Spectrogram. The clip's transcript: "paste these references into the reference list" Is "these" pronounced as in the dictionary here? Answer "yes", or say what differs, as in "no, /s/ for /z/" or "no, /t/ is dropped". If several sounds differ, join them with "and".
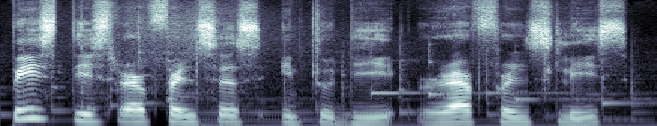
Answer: no, /s/ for /z/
